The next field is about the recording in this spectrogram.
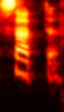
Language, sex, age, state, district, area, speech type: Punjabi, female, 30-45, Punjab, Rupnagar, rural, read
